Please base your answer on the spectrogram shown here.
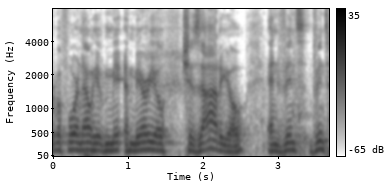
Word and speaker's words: Cesareo: Cesareo. Oh, Cesareo. It is the day of Italians in here. I just mentioned that we had Fabio in here before. Now we have Mario Cesareo and Vince.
